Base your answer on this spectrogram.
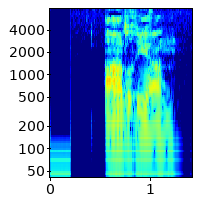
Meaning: a male given name from Latin, equivalent to English Adrian
- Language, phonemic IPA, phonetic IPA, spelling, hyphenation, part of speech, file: German, /ˈaːd.ʁi.aːn/, [ˈʔaːd.ʁi.aːn], Adrian, Ad‧ri‧an, proper noun, De-Adrian.ogg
